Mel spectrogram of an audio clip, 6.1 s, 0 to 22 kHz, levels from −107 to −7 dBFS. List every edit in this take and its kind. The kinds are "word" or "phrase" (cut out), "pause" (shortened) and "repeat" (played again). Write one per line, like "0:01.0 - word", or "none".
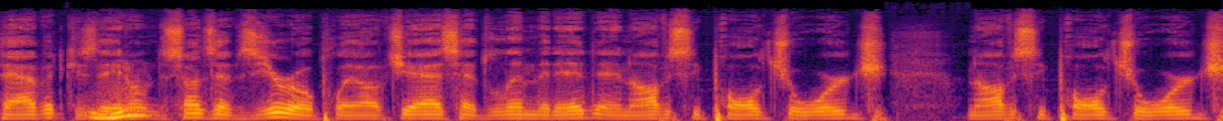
0:01.9 - phrase
0:04.8 - repeat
